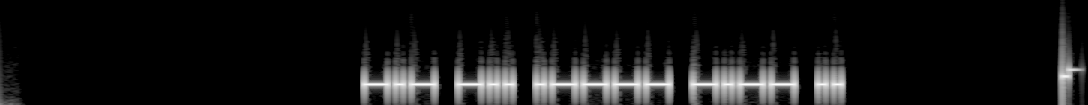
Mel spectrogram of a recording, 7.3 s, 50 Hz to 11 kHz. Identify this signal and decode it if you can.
Morse code, heard as a keyed tone, about 21 wpm, 700 Hz. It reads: KD1YI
